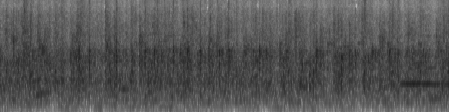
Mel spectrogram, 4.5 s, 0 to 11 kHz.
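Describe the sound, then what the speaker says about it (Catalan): Loud, steady applause from a crowd at a popular bean-stew festival in the Vall de Bianya in 2013, a continuous dense patter of many hands held for the whole stretch. "Bé, doncs fem un fort aplaudiment per tothom."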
